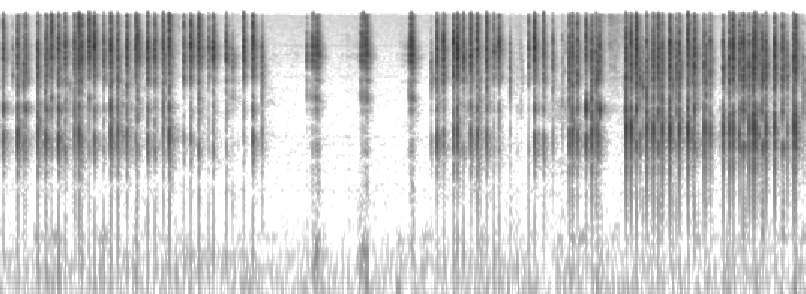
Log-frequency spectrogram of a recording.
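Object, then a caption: Plastic card deck box. Long painted fingernails tap and scratch quickly on a small rectangular blue plastic deck box with a textured leatherette-style surface, held in one hand with a card deck inside. The dense, dry, bright clicks pause briefly in the middle for a few isolated taps, then resume in rapid bursts.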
